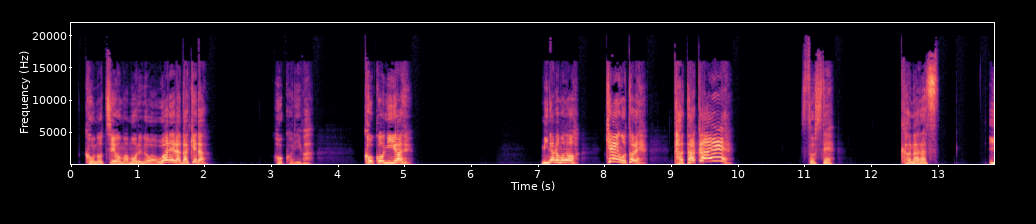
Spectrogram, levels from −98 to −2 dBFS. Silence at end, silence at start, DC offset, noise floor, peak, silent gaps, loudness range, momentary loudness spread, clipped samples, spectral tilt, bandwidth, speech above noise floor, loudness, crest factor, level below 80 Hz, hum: 0 s; 0.2 s; under 0.1%; -87 dBFS; -2 dBFS; none; 7 LU; 15 LU; under 0.1%; -2.5 dB/octave; 19.5 kHz; 71 dB; -16 LUFS; 18 dB; -70 dBFS; none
